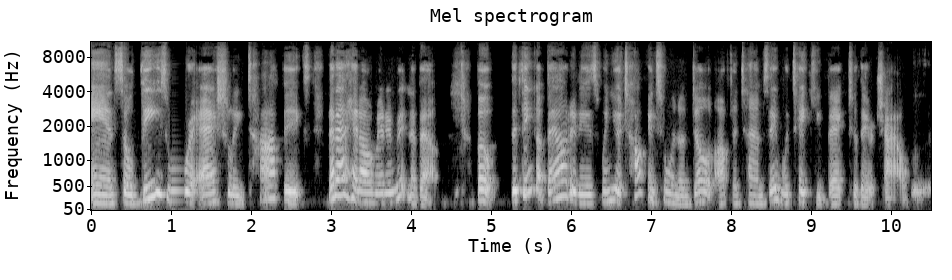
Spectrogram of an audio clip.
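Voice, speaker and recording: Here a woman speaks with a Mississippi accent. Her pace is moderate. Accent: Southern US, Mississippi. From Mississippi, US South. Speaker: professor and children's book author. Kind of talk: podcast interview.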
